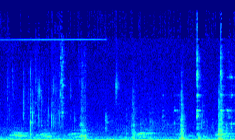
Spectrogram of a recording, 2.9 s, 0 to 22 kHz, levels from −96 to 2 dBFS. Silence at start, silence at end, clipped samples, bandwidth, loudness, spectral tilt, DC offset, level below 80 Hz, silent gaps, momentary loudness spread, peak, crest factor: 0 s; 0 s; under 0.1%; over 20 kHz; -52 LUFS; -4.5 dB/octave; under 0.1%; -56 dBFS; none; 5 LU; -28 dBFS; 22 dB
